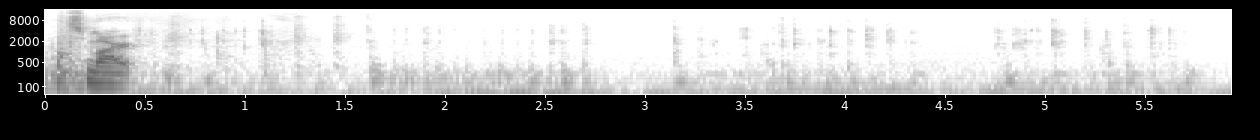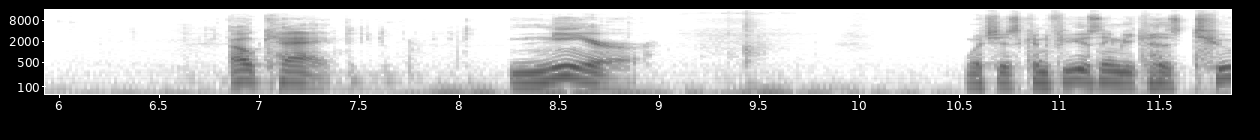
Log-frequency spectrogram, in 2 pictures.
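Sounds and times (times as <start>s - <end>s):
speech: 0.1s - 0.7s, 6.8s - 7.5s, 8.2s - 9.0s, 10.5s - 11.8s
typing on a computer keyboard: 0.7s - 8.1s.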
